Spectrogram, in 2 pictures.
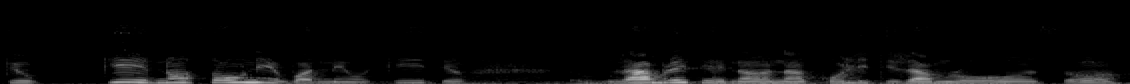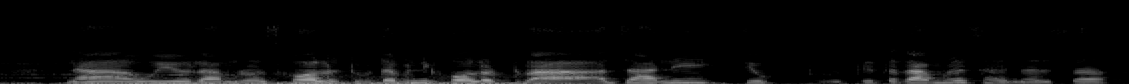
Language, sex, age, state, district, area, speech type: Nepali, female, 60+, West Bengal, Kalimpong, rural, spontaneous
